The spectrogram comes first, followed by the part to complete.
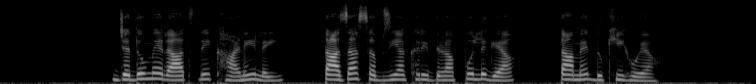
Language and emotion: Punjabi, sad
